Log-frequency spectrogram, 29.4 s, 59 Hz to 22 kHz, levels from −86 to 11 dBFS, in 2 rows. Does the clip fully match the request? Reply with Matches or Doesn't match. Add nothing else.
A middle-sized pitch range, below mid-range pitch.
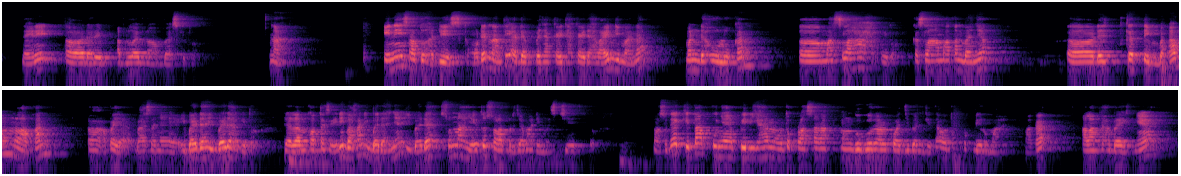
Doesn't match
